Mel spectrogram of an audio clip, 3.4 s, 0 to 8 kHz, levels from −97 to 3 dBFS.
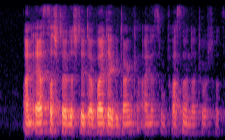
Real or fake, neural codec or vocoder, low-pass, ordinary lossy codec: real; none; 7.2 kHz; MP3, 64 kbps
